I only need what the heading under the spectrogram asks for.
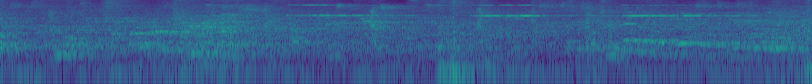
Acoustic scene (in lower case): subway station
